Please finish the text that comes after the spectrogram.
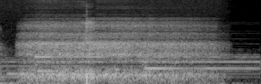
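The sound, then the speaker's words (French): A single slow, gentle inhale through the nose, a soft airy rush that holds steady for about two seconds before stopping. It's quiet, with no talking. “J'inspire doucement.”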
